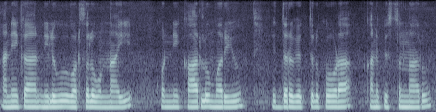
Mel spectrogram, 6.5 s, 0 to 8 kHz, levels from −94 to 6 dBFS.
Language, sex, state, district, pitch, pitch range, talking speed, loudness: Telugu, male, Karnataka, Bangalore, 150 Hz, 145-150 Hz, 100 wpm, -16 LUFS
